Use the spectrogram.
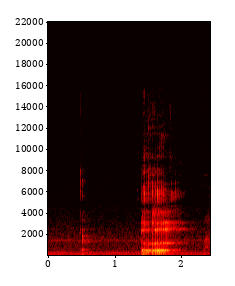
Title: Burping on Command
